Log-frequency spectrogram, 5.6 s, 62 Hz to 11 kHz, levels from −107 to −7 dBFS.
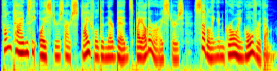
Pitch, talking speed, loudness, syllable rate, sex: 200 Hz, 175 wpm, -17 LUFS, 5.2 syllables/s, female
